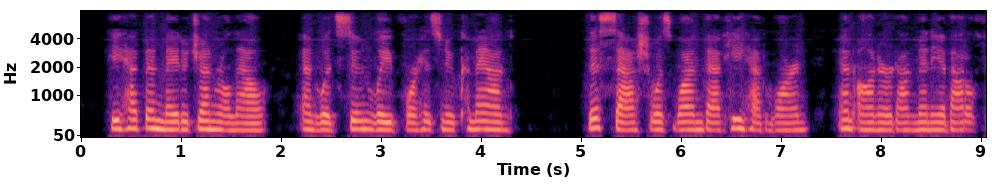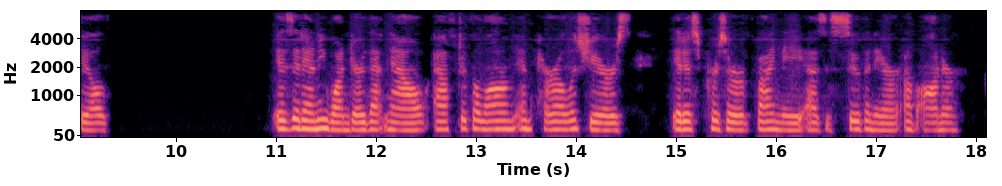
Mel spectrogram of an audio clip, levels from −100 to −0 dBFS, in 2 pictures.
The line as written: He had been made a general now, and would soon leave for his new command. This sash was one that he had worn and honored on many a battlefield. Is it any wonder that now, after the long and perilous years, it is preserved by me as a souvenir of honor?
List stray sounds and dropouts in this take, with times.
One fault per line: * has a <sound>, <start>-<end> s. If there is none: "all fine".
all fine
